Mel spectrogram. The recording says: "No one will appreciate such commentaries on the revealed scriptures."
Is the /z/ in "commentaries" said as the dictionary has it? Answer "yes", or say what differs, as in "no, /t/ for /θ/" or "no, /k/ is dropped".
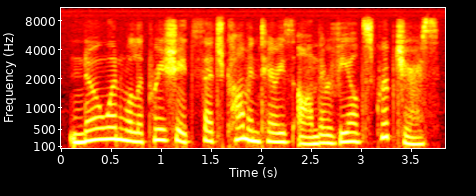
yes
